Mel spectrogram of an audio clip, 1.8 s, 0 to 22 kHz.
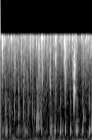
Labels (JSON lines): {"label": "biophony", "recorder": "SoundTrap 500"}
